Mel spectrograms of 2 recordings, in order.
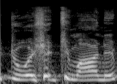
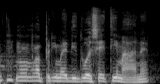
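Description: First: "due" stretched high and slow in dismay; lamenting stress on due. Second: Said in the usual way. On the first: A narrator's reading. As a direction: lean on "due", slowly and high. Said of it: "si lamentò Arturo". ("due" acuto, lento e lamentoso) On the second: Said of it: "due settimane, povero me".

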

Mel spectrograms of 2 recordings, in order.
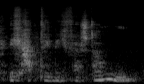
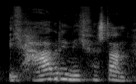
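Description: First: Whispered aside. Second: Said in the usual way. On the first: Real, not acted. Telling viewers she couldn't understand him, whispered.

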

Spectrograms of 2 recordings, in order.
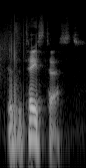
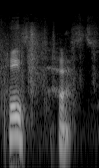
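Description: First: Said in the usual way. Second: Hushed whisper of taste test. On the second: Shown as a demonstration. Whispering the taste test to the viewers. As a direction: breathe the words like a secret. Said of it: "all that's left now is the taste test".

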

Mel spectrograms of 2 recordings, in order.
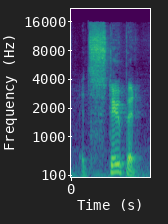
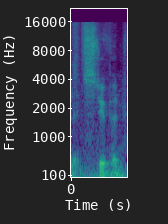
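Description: First: Higher and louder, punching stupid; excited outburst. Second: Much lower and softer, almost to himself; stunned murmur. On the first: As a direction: blurt it out in disbelief. Repeats the phrase louder. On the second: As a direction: let it slip out under your breath. Repeats the phrase while stunned. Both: Real, not acted.

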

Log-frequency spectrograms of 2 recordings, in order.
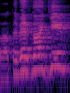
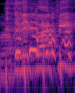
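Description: First: Said in the usual way. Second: Put-on much higher and louder Urfa accent, laughing through it; laughing mock of a sergeant's Urfa accent. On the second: Sergeant barges in asking for Ataberk, laughing Urfa accent. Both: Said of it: "Böyle bir şiveli de bir Urfalı mı?".

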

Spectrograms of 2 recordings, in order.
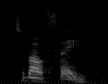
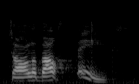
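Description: First: Soft echo. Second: Said in the usual way. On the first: Shown as a demonstration. Pastor echoing his point to the church, softer. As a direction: repeat "It's about faith" softer, dropping away.

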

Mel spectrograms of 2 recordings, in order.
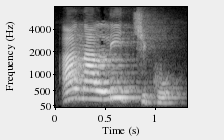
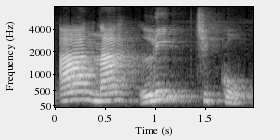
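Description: First: Said in the usual way. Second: "analítico" slowly broken up syllable by syllable; slow syllable-by-syllable "analítico" for a class; split into syllables. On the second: Shown as a demonstration. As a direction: say "analítico" as a-na-lí-ti-co, pausing to set the "lí" apart. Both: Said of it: "O li é uma sílaba separada".

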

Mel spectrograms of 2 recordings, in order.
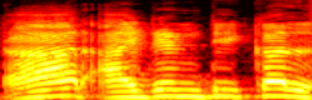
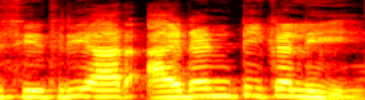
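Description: First: "identical" said slowly as the right word, no -ly; correct form identical. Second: "identically" said as the wrong word ending in -ly; the mistaken "identically" with the -ly ending; wrong form identically. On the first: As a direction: dictate "identical" slowly and clearly, no -ly ending. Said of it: "identical बोलो". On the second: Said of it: "आइडेंटिकली मत बोलो". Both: Shown as a demonstration.

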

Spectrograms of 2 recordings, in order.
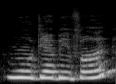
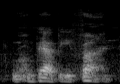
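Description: First: "Won't that be fun?" sung out high and loud; a bright singsong lift on "Won't that be fun?"; gushing up high. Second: Said in the usual way. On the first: Acted. Cooing the question to the viewers, high and loud.

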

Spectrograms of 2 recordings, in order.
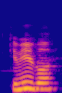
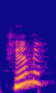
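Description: First: Put-on "Come here, boy." higher and louder, calling a dog; coaxing pet call, higher. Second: Said in the usual way. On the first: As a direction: call the pet sweetly, pitched up.

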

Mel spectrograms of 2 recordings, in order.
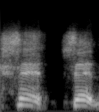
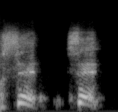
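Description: First: Said in the usual way. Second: "Sit, sit." said a bit higher with authority; firm command. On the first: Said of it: "he's like". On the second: Retold or imitated. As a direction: stand tall and own the word "Sit". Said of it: "he stands as in authority more".

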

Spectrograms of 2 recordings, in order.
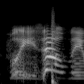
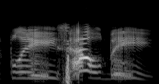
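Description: First: Higher and louder, quick cry for help; quick plea. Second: Slow, high, stretched cry for help; drawn-out plea. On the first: Player begging mid-fight, quick higher cry. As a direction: fire it out fast. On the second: Player begging mid-fight, slow stretched wail. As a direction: stretch every word like slow motion. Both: Real, not acted.

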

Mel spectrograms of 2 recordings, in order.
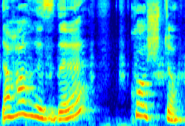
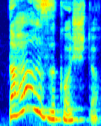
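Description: First: Drawn-out phrase, pause, last word; dictating while writing. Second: Said in the usual way. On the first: Shown as a demonstration. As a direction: dictate in pieces as you write. Oluşturduk cümleyi.

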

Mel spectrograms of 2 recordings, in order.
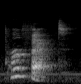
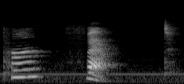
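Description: First: Said in the usual way. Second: "perfect" stretched out, split into per and fect; syllable by syllable. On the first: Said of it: "붙였어야 돼요". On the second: Shown as a demonstration. Teacher sounding out a word for students, "perfect" syllable by syllable. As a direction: draw out each syllable of "perfect". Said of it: "띄었으면 안 돼요".

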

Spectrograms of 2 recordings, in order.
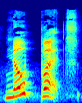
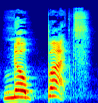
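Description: First: A touch of a stern mother; firm little scold, lightly voiced; mild scolding. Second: Scolding, pushed louder. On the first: Mother lightly scolding her children, mildly stern. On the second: Mother repeats the scold to her children, louder. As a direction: say it again with more force. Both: A narrator's reading. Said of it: "their mother scolded".

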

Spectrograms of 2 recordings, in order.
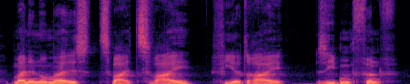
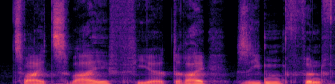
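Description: First: Said in the usual way. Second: Slow, careful, digit by digit; slow repeating. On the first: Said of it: "wiederholt Petra". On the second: A narrator's reading. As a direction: repeat it slowly while writing it down. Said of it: "wiederholt Petra und schreibt die Nummer auf".

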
